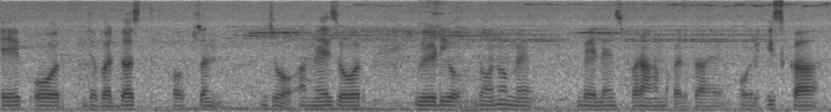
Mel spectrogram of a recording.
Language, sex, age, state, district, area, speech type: Urdu, male, 30-45, Delhi, North East Delhi, urban, spontaneous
